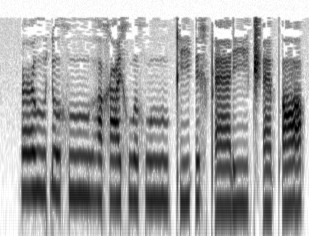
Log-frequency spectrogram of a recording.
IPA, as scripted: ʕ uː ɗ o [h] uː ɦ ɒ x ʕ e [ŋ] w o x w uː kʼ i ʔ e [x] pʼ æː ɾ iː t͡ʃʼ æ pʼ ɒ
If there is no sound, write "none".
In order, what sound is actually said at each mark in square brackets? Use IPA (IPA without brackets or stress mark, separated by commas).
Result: x, x, x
